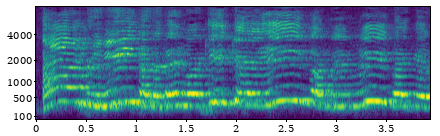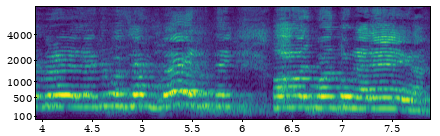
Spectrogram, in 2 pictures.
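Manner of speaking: high, slow, gushing delight; delighted cousin. Retold or imitated. Cousin gushing at her little cousin's photo, high and slow. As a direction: coo over a beloved photo in a high, drawn-out voice.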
